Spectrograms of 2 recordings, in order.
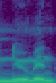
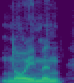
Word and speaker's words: Neumann: It could be Newman, which is like normally how you'd pronounce it. But, Neumann is how you would pronounce it if in the original Prussian form.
